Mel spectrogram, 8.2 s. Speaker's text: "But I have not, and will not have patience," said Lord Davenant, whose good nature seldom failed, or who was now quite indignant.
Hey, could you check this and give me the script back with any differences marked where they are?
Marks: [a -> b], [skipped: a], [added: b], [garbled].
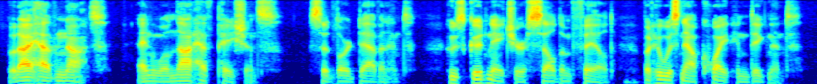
"But I have not, and will not have patience," said Lord Davenant, whose good nature seldom failed, [or -> but] who was now quite indignant.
